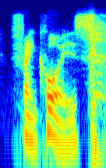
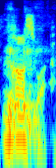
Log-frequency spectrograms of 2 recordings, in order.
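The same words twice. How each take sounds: First: The C is hard, like a K. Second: The C is soft, like an S. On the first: The speaker calls it wrong. "not as I got uh, called uh, when I lived in Boston" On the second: The speaker calls it right. "because it is a soft C and a silent S"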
